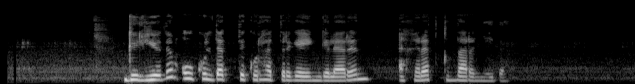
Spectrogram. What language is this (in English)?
Bashkir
